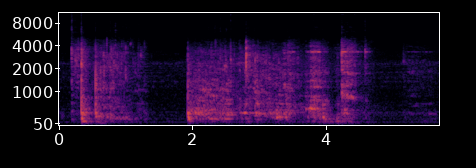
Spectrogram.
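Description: A thick liquid sloshes in a pot.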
